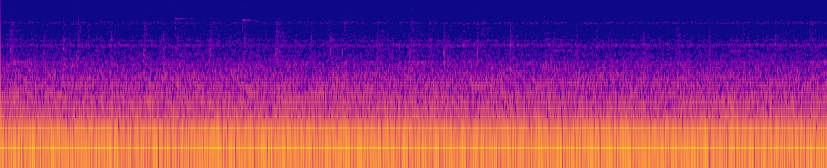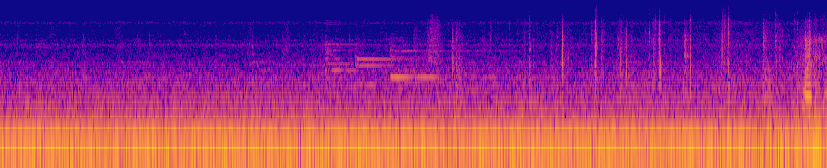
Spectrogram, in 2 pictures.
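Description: Car engine idling, a steady low rumble heard from inside the cabin, with a few short tones and clicks in the last few seconds.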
